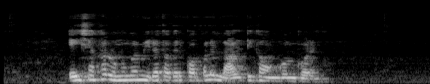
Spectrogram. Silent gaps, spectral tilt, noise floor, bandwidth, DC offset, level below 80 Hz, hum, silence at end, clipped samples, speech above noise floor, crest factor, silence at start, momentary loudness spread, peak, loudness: none; -7.5 dB/octave; -54 dBFS; 11 kHz; under 0.1%; -54 dBFS; none; 1 s; under 0.1%; 36 dB; 16 dB; 0.7 s; 5 LU; -4 dBFS; -18 LUFS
